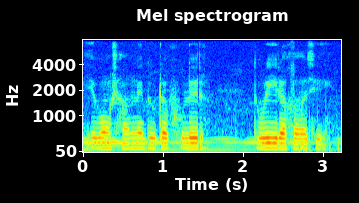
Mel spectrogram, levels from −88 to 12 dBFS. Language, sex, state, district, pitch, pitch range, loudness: Bengali, male, West Bengal, Alipurduar, 135 Hz, 125-135 Hz, -17 LUFS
